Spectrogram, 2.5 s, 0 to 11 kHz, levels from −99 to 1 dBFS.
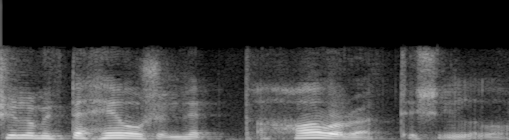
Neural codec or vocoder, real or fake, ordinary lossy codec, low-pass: codec, 16 kHz, 0.8 kbps, ZipCodec; fake; AAC, 48 kbps; 7.2 kHz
